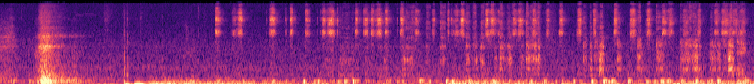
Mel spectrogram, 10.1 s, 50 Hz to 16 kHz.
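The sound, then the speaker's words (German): Pens scratch busily across paper in quick, irregular strokes as quiz answers are written, fairly quiet, with a soft breathy sigh near the start and a thump shortly after. “Krickel die Stifte 5, 4, 3, 2, 1 und Stifte weg”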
